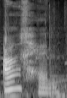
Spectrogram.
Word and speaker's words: Angel: call me at school angel is a masculine name and pronounced as angel so my students spell my name as e n y e l or e-i-n-y-e-l so this sweatshirt helped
